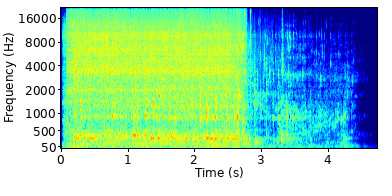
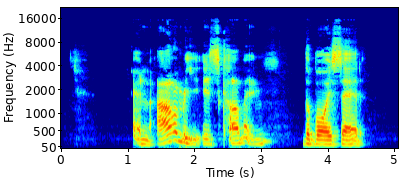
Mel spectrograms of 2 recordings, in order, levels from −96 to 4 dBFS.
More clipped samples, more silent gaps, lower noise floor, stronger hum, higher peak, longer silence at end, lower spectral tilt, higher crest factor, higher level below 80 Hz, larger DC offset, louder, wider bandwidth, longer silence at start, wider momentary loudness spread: neither; neither; second, -52 dBFS vs -83 dBFS; neither; about the same, 0 dBFS vs -2 dBFS; about the same, 0.5 s vs 0.55 s; second, -0.5 dB/octave vs -4 dB/octave; about the same, 20 dB vs 18 dB; first, -44 dBFS vs -60 dBFS; neither; about the same, -15 LUFS vs -17 LUFS; first, over 20 kHz vs 15.5 kHz; second, 0 s vs 1.1 s; first, 22 LU vs 16 LU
